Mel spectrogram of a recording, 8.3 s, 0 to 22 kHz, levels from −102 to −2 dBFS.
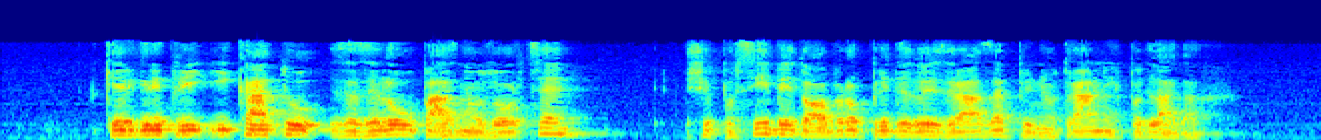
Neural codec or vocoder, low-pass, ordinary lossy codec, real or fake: none; 7.2 kHz; AAC, 24 kbps; real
